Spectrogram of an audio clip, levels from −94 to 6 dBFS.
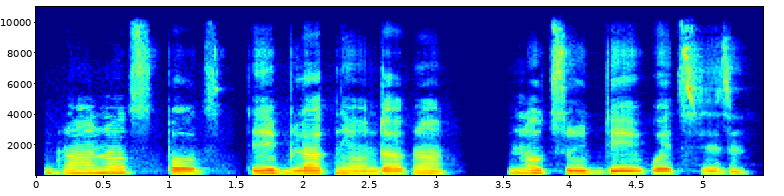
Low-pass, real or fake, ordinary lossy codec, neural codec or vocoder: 9.9 kHz; real; Opus, 64 kbps; none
